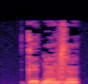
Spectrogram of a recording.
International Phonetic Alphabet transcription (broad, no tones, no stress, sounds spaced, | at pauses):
k e ɡ͡b ɛ̃ v z ɛ̃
